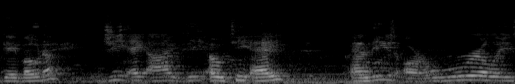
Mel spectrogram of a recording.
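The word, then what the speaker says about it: Gaivota: we found this brand out of brazil it's pronounced gaevoda g-a-i-v-o-t-a and these are really soft and supple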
